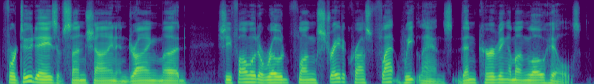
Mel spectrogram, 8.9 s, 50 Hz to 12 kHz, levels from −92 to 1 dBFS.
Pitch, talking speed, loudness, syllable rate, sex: 110 Hz, 150 wpm, -19 LUFS, 3.7 syllables/s, male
